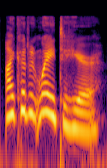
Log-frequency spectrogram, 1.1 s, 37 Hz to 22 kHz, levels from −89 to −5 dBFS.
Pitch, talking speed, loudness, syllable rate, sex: 230 Hz, 280 wpm, -16 LUFS, 5.3 syllables/s, female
